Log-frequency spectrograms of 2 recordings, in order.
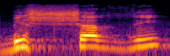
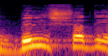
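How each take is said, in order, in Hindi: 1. कोई 'l' की आवाज़ नहीं; यह दोहरे 'sh' में मिल जाती है। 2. 'sh' से पहले 'l' की आवाज़ सुनाई देती है।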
